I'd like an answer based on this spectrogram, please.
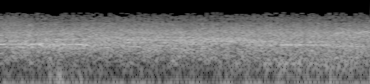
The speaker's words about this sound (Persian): به به آقا بزن اون دست قشنگرو بزن.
